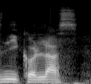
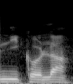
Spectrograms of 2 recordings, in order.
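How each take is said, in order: First: The name is pronounced with Spanish pronunciation. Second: The name is pronounced with French pronunciation. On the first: "the stress of the word was different" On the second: "like how you say it in French"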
